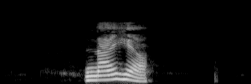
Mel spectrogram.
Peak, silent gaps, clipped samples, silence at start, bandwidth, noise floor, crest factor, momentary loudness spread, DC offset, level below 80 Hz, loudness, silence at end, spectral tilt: 0 dBFS; none; under 0.1%; 0.85 s; 7.6 kHz; -73 dBFS; 18 dB; 10 LU; under 0.1%; -66 dBFS; -15 LUFS; 1.05 s; -6 dB/octave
